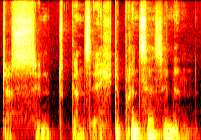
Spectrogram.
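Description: Man reading storybook magician in tailcoat, knowing, calm, deep husky voice. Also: slow, exaggerated voice.

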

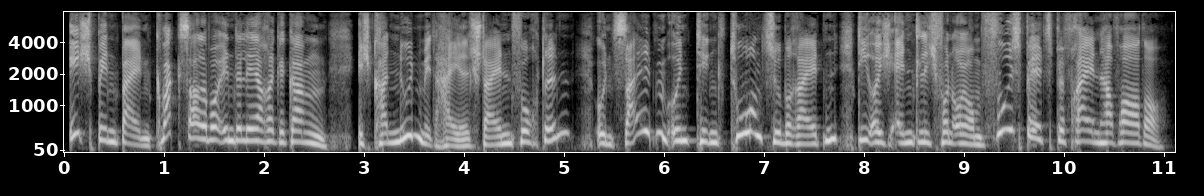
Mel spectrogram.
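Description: A man's voice: sits high, very animated, normal speed, few pauses, dry recording, studio quality, voice pushed up. A man doing a cheeky young quack son. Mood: cocky.

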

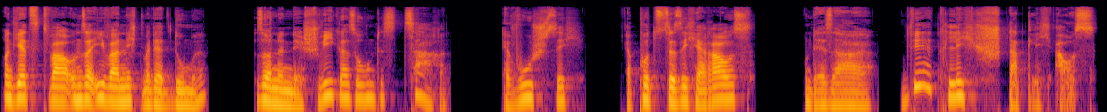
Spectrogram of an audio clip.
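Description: A woman narrating a fairy tale for an audiobook in a lively way, speaking to her listeners. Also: deep voice, a little slow. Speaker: storyteller.

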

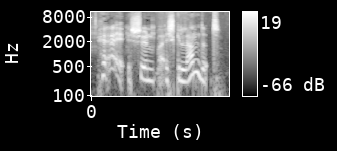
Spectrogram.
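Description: A woman's voice: sits high, expressive, slow pace, fairly bright tone, full character voice. A girl playing a mocking, boastful bully in a children's radio play.

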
